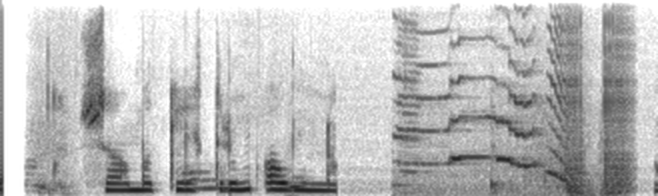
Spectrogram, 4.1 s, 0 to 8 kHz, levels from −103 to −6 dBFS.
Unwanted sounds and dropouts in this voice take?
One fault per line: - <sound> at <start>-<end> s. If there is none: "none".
- squeak at 2.4-4.0 s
